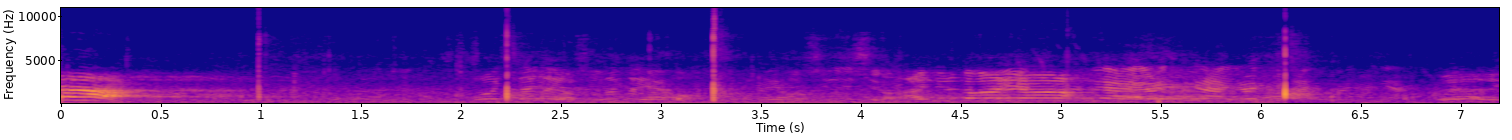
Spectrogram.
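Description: A hockey stick strikes a ball with a sharp crack.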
